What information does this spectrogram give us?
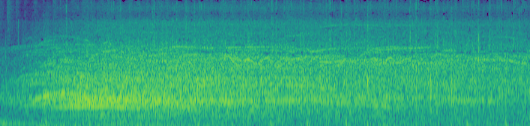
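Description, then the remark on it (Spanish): An audience claps on a radio music show, applauding the show's control-room music crew; a dense, even wash of many hands that swells quickly after a brief quiet start and holds at a loud, constant level throughout. “Ya, ya no le aplaudan tanto al Bru, Juanito ni al Pillo porque si no después se la creen.”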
